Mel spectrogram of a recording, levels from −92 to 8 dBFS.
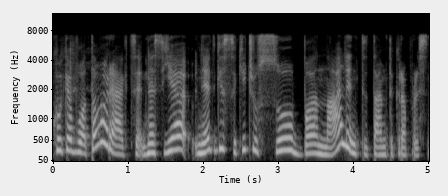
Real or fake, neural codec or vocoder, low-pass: real; none; 7.2 kHz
